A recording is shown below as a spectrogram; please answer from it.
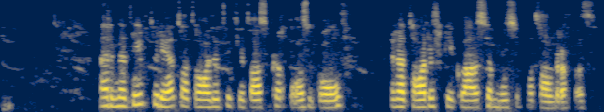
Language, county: Lithuanian, Klaipėda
